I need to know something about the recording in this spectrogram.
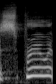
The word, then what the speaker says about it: SPR: I have no idea why the acronym is pronounced sprew but it is the sprew is a treaty obligation.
